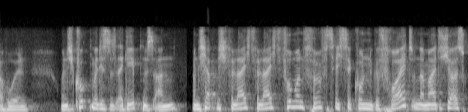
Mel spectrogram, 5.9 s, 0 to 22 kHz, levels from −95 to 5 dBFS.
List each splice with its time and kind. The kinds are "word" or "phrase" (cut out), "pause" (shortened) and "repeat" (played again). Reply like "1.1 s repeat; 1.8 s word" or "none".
2.3 s pause; 3.2 s repeat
